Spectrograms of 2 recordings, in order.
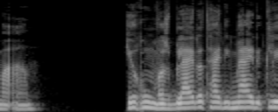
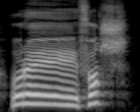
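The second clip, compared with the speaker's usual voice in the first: loud, higher cheer to the horse; farmer calling out; 9 semitones higher, 4 dB louder, much slower than usual. Acted. Farmer urges his horse on, loud call. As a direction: call out to get the horse moving. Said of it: "zei de boer".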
